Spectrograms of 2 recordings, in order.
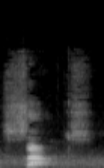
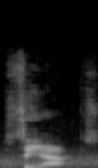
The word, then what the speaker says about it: seax: sax to um seaks and but we still pronounce it sax and some days I pronounce it seaks or saxs and some days I pronounce it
